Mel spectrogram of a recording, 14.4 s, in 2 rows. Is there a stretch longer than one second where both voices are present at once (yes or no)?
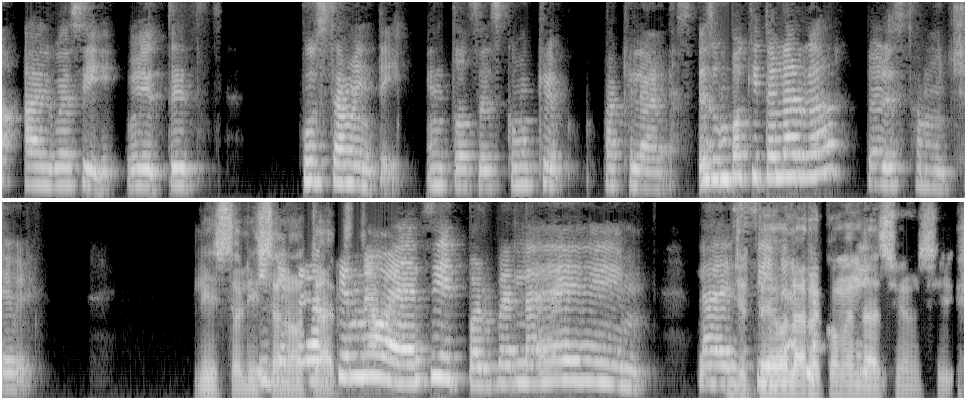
yes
